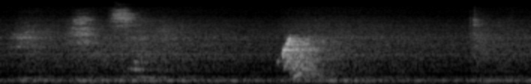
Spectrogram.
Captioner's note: laptop dings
